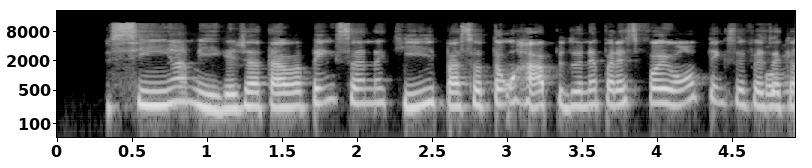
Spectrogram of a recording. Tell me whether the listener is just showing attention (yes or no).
no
